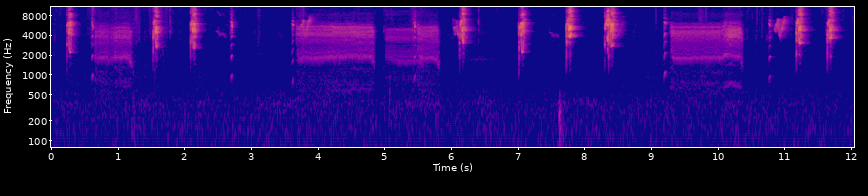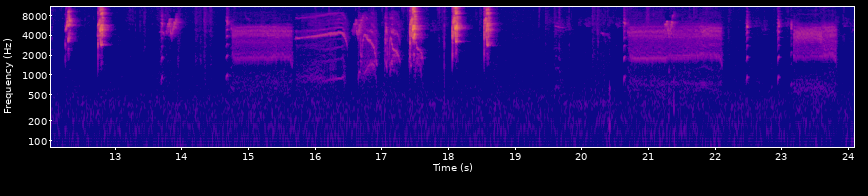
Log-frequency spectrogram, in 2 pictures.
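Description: Wild birds calling in forest: many short, sharp, high chirps scattered throughout, mixed with about six harsh, buzzy calls roughly a second long and a few sliding whistled notes about two-thirds of the way in.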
